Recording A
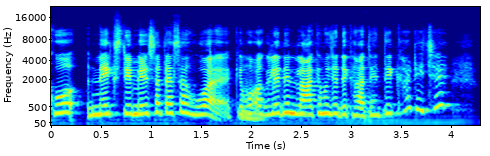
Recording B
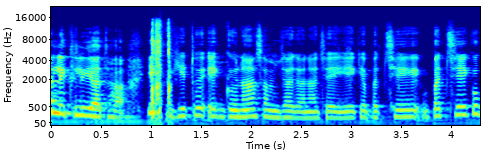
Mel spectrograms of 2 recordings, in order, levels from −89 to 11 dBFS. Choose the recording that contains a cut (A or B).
B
